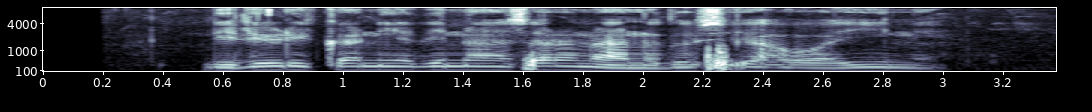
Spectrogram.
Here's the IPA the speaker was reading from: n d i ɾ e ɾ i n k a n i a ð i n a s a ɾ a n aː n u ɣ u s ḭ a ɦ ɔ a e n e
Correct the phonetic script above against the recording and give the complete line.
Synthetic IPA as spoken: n d i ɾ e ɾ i k a n i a ð i n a s a ɾ a n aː n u ð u s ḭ a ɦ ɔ a i n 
